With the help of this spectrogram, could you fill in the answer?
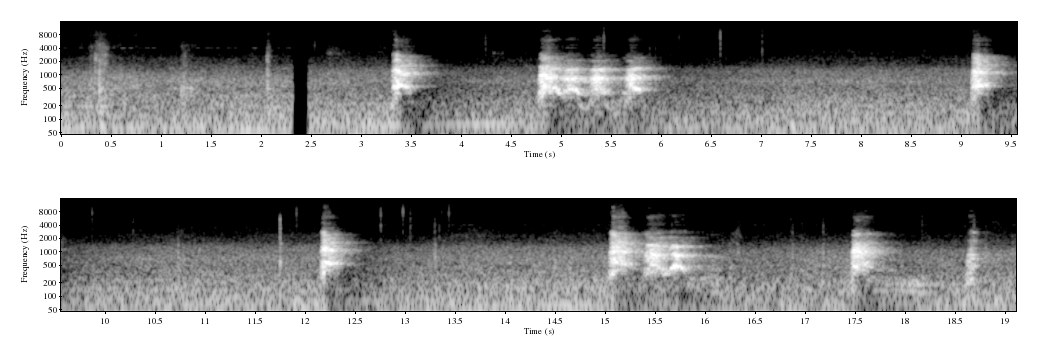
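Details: Barking from a Rhodesian Ridgeback: short, forceful woofs, sometimes doubled or tripled, coming every two to three seconds over a quiet, hissy background.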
